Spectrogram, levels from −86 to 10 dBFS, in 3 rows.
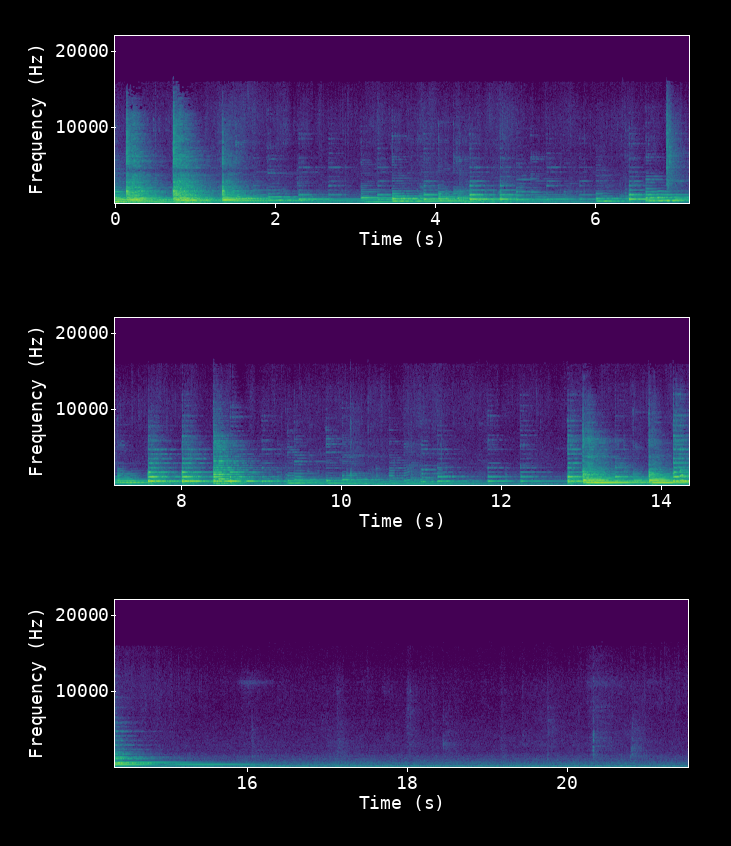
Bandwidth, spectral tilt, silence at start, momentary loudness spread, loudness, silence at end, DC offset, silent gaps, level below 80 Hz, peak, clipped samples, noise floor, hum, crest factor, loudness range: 13.5 kHz; -5 dB/octave; 0 s; 23 LU; -16 LUFS; 5.4 s; under 0.1%; none; -58 dBFS; 0 dBFS; under 0.1%; -47 dBFS; none; 18 dB; 14 LU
